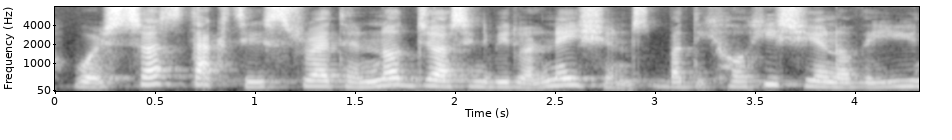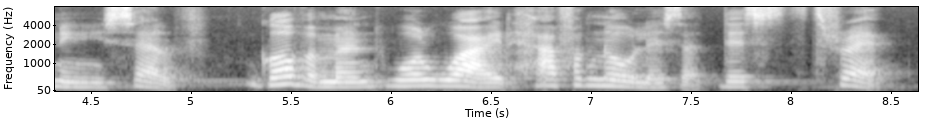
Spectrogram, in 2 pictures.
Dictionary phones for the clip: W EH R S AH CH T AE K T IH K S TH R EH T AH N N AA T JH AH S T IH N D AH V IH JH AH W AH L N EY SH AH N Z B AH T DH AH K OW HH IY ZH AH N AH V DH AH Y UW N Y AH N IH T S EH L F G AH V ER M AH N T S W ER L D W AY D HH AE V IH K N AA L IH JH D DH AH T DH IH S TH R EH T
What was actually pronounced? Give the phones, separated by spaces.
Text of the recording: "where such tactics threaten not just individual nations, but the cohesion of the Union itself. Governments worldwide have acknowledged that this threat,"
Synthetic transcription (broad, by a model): W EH R S AH CH T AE K T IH K S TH R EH T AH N N AA T JH AH S T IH N D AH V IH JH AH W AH L N EY SH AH N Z B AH T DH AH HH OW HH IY SH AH N AH V DH AH Y UW N Y AH N IH T S EH L F G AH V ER M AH N T W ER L W AY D HH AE F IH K N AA L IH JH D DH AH T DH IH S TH R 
